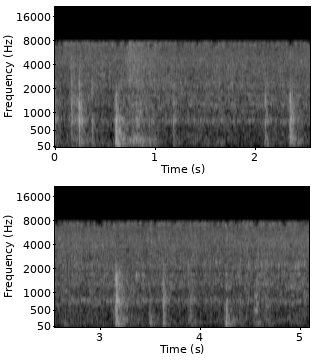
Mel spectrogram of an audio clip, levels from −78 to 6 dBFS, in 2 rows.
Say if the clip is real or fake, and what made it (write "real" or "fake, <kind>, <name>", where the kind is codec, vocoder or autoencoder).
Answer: fake, vocoder, Vocos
